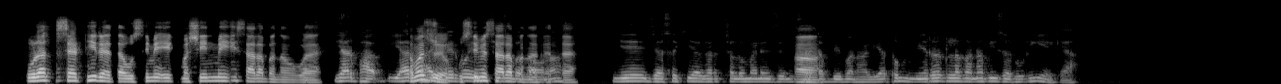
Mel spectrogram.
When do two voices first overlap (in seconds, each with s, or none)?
4.1 s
